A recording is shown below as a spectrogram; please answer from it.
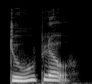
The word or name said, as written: dueblå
